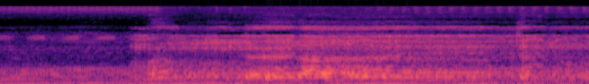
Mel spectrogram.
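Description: Meditative music with a voice chanting a mantra in long held notes over a steady low drone; a new chanted phrase begins about a second in, sliding up into a held note.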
